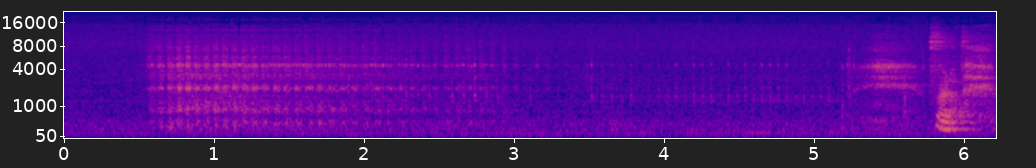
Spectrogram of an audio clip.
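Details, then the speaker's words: Cystic fibrosis airway clearance: after a big breath in and a full exhale, a small breath is held, then a long exhalation through an oscillating device gives a steady buzzing rattle that fades, then a quick breath; oscillating positive expiratory pressure. "on prend une grande inspiration on souffle jusqu'au bout jusqu'au bout on reprend une toute petite inspiration on bloque et on souffle on souffle on souffle on souffle on souffle et vous verrez les sécrétions elles reviennent"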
